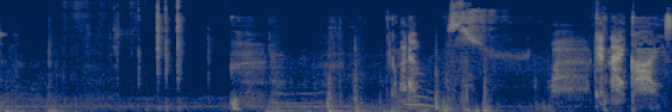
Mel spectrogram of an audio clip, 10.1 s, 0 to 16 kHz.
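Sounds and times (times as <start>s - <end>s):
person humming: 3.4s - 5.3s, 5.9s - 7.4s.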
